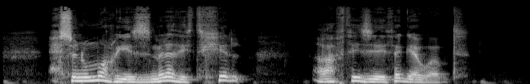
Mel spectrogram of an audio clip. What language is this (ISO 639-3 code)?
kab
